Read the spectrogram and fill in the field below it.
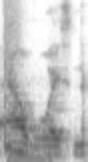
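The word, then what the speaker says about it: Alvoyce: Spell that Alvoice name too. How do you spell that? – A-L-V, like Victor, O-Y-C-E, Alvoice.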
